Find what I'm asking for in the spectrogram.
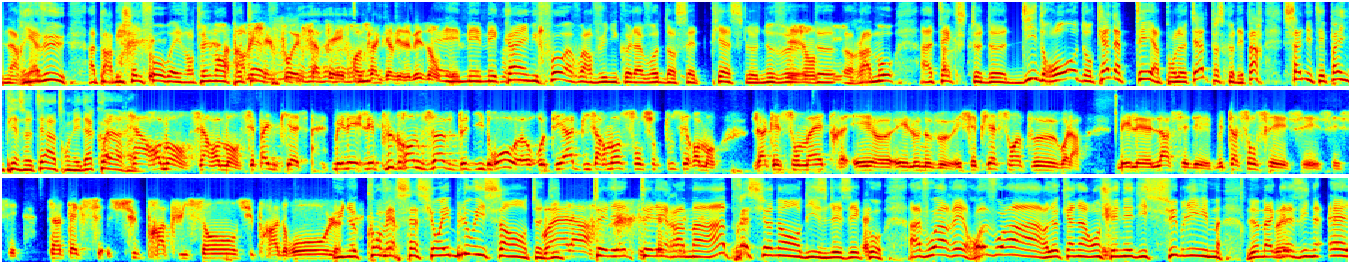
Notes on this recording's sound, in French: au téléphone des Grosses Têtes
